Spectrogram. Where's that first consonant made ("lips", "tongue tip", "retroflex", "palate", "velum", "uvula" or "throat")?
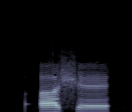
throat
